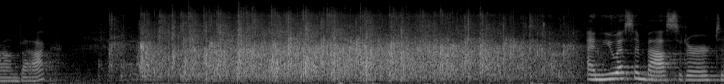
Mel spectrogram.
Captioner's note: applause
